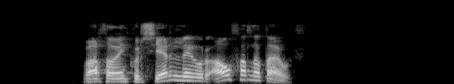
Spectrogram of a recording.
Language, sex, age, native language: Icelandic, male, 40-49, Icelandic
